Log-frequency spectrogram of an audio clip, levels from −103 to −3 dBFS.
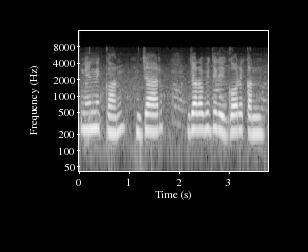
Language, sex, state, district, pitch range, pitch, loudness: Chakma, female, Tripura, Dhalai, 220-250 Hz, 235 Hz, -15 LUFS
